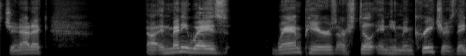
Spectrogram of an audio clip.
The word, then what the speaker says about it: Wampir: Okay, Wampiers, pronounced Vampirs. Nope, Wampiers.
